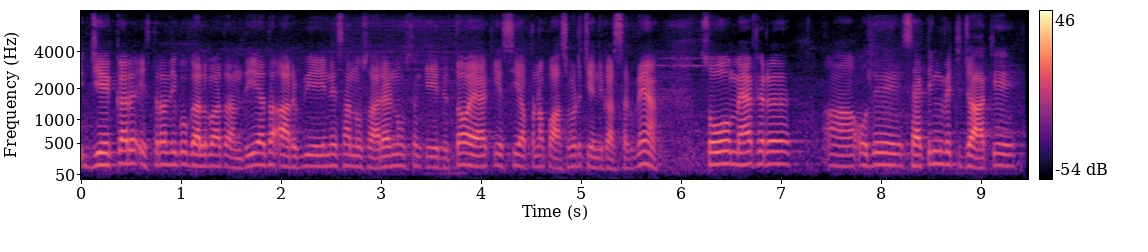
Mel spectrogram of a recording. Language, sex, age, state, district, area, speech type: Punjabi, male, 30-45, Punjab, Gurdaspur, urban, spontaneous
